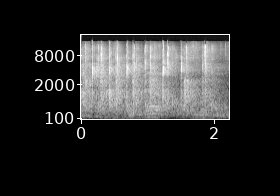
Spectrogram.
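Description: Small congregation applauding with many separate hand claps, thinning out toward the end.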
